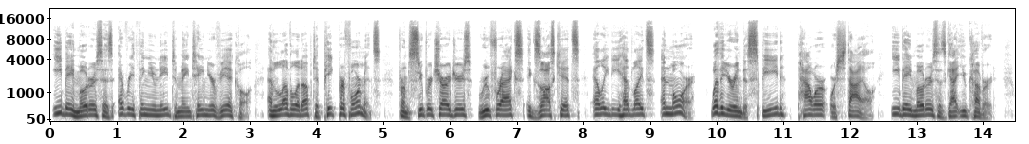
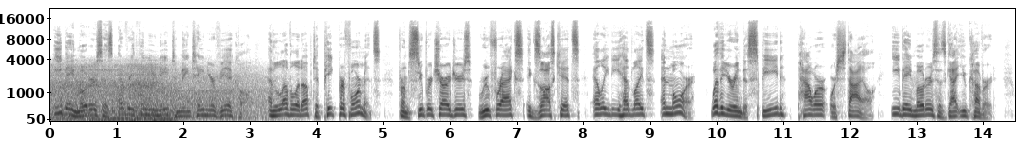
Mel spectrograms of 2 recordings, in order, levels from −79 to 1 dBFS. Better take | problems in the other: first | train or aircraft noise; loud; until 3.5 s; 4 dB below the speech

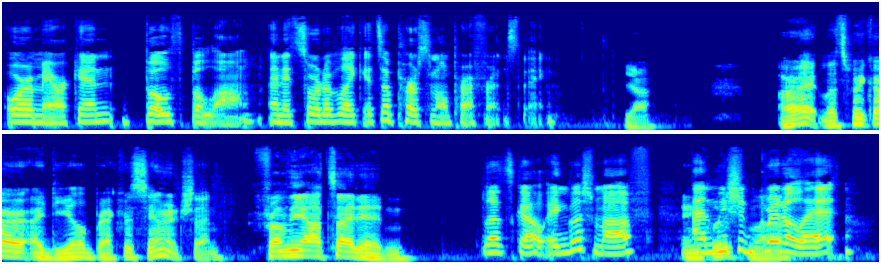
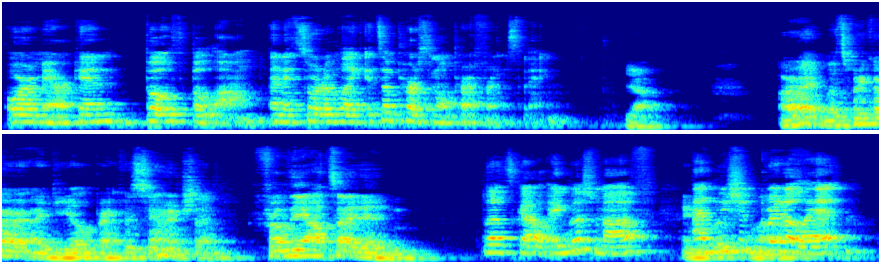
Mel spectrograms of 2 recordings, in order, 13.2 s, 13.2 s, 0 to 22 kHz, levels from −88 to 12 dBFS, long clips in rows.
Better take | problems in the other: first | off-mic speech; far // room echo; slight; dies away in 0.3 s

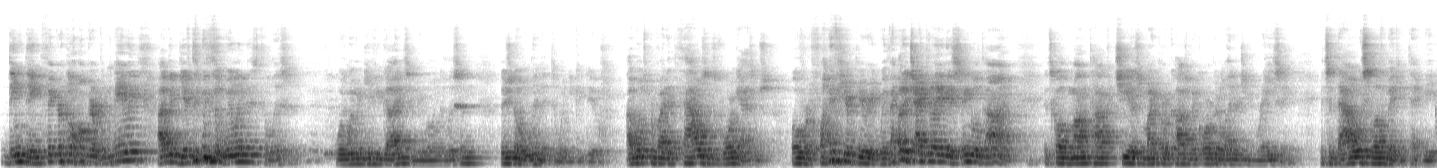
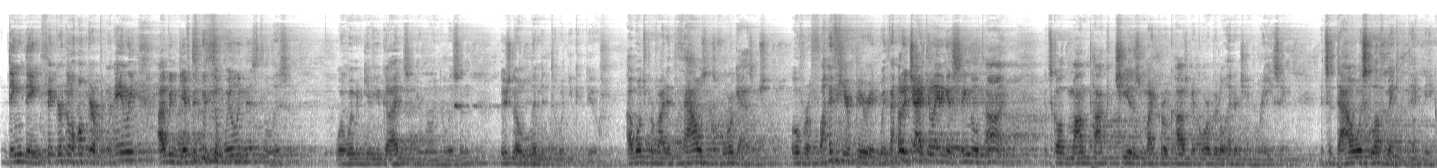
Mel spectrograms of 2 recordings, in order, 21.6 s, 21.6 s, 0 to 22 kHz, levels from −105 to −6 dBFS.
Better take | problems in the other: second | room echo; strong; dies away in 0.8 s; slight in the second // off-mic speech; far; somewhat distant in the second

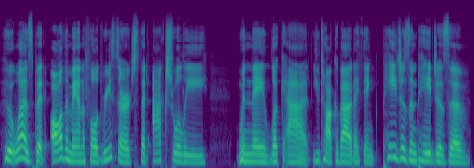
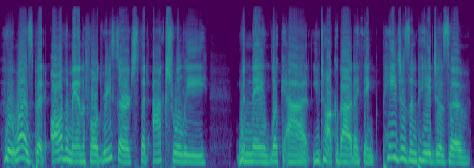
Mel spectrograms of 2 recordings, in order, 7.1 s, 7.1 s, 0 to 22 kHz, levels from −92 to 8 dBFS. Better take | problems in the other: first | distortion; heavy; 7 dB below the speech

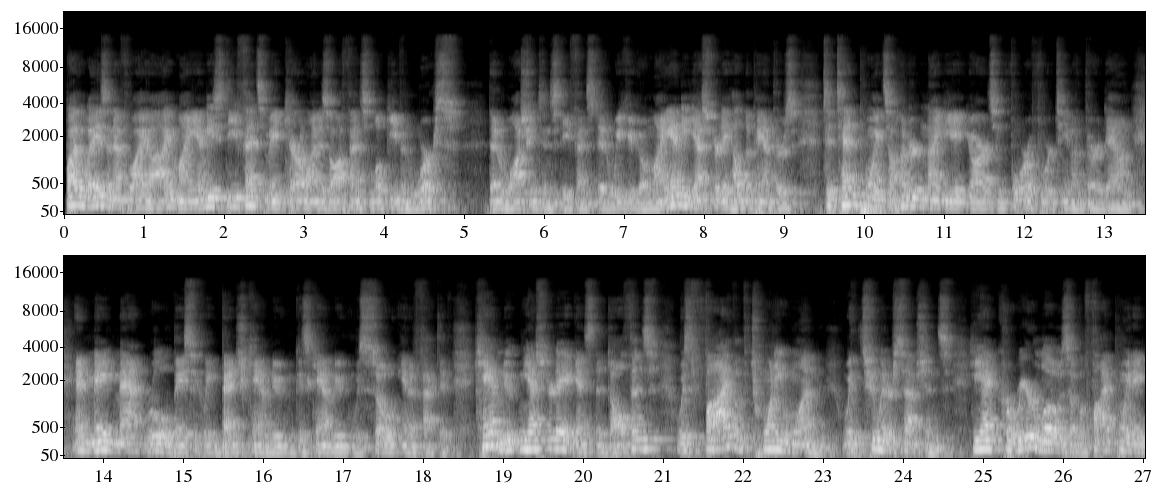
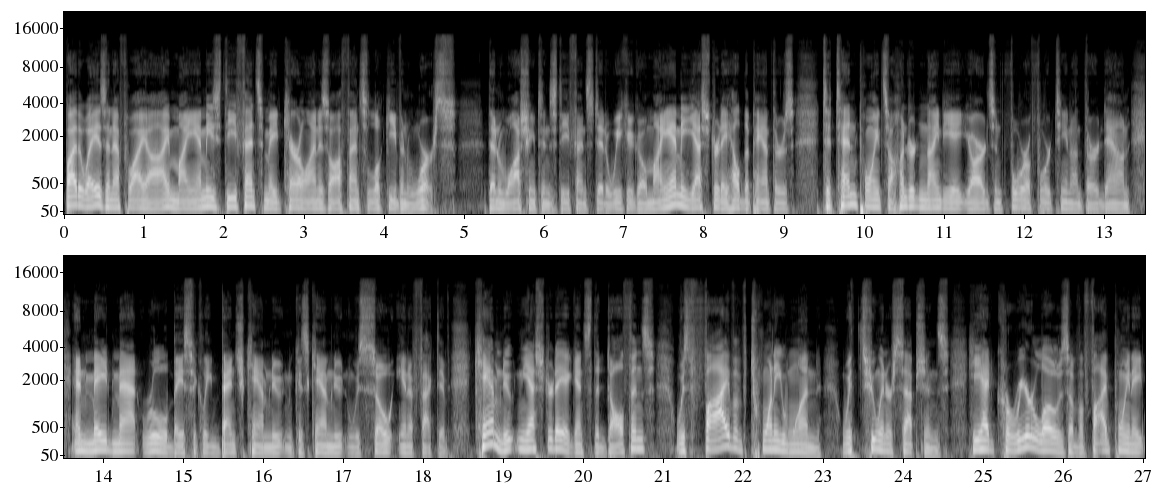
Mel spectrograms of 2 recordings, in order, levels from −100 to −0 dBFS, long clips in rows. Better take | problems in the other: second | off-mic speech; far // room echo; noticeable; dies away in 0.5 s

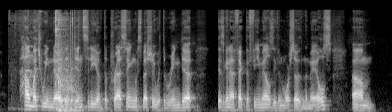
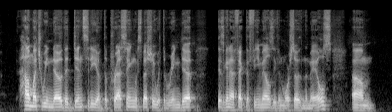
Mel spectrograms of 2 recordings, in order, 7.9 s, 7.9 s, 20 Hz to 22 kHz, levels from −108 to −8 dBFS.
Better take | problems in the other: second | door banging; loud; from 0.5 to 1.5 s; peak 1 dB above the speech

